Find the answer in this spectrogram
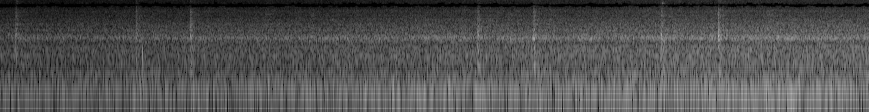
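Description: Passenger train carriages rolling past over the station's points and rail joints: a steady low rumble that grows louder, with a few sharp wheel clicks.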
